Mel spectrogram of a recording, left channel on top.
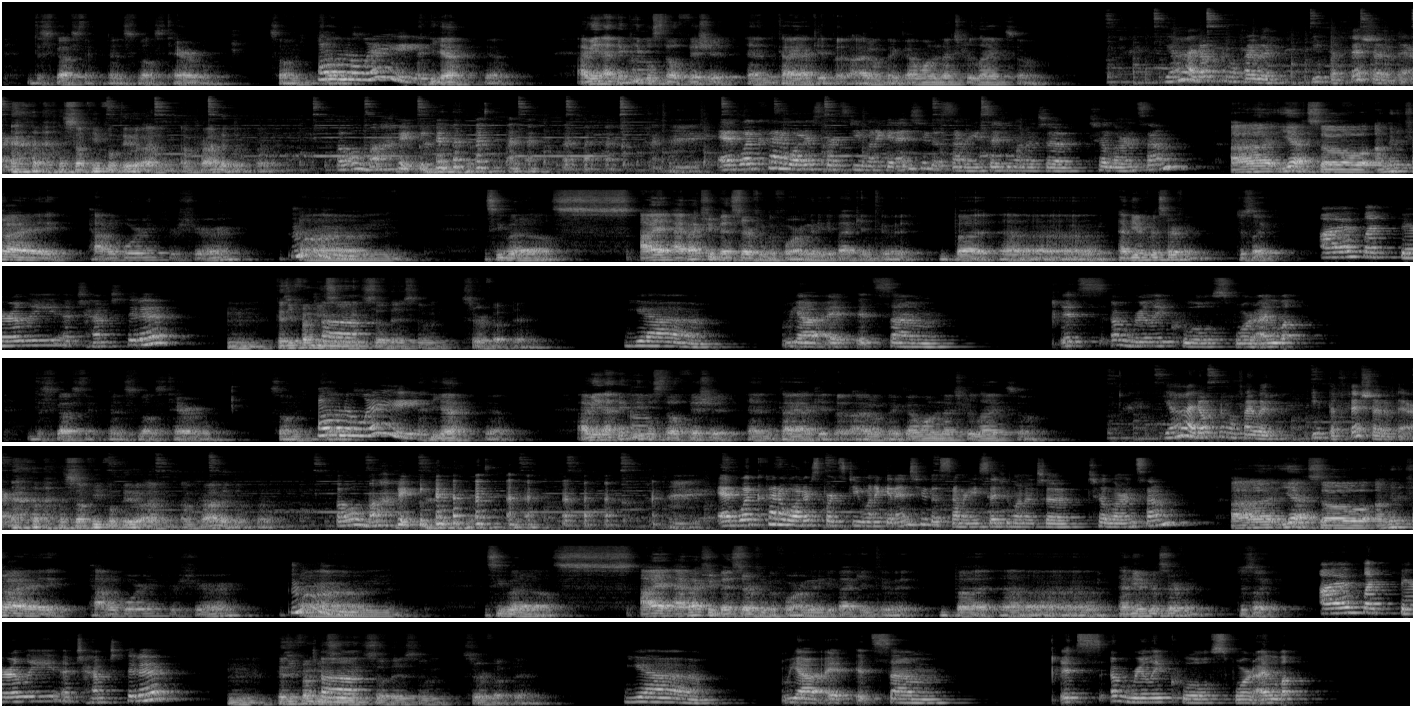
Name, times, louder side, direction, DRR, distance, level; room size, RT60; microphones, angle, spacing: voice 1, 0.3-2.2 2.7-3.4 4.2-5.0 5.8-10.3 14.2-16.9 18.3-18.5 20.5-20.9 26.4-28.8 29.1-30.6 31.2-32.2 33.0-37.3 37.6-40.2 40.6-40.9 44.6-47.7, equal, 40° left, -1 dB, 0.7 m, -27 dB
voice 2, 3.2-4.3 6.3-6.5 11.6-14.3 17.5-19.5 19.7-20.2 20.6-25.8 31.1-31.8 41.4-44.0 45.5-46.0 48.5-49.4 50.1-51.8 52.9-55.2, right 2 dB, 55° right, 2 dB, 0.5 m, -26 dB
sound 1, 11.0-24.3, left 4 dB, 80° left, 0.5 m, -42 dB
3.7 x 2.1 x 2.5 m, 0.65 s
head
